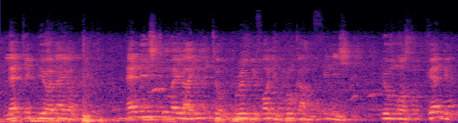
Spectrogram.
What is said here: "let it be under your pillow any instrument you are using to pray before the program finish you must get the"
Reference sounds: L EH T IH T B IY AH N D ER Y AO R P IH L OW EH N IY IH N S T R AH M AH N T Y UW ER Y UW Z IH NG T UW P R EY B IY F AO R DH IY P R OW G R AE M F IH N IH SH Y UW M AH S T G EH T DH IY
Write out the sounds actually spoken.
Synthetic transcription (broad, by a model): L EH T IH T B IY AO D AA Y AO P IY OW EH N IY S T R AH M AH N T Y UW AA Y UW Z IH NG T UW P R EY B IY F AO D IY P R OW G R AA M F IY N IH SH Y UW M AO S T G EH T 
